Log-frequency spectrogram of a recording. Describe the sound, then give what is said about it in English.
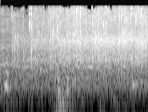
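An audience claps together on cue in a call-and-response exercise, a sustained burst of applause, dense and steady for a couple of seconds, with a faint murmur of voices mixed underneath. “So when I say clap, you shout out your name, and when I say name, you clap.”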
